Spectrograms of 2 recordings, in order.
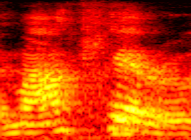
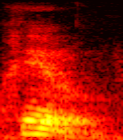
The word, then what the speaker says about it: Ma'akeru: So it's, or Keru, so Ma'akeru is the hard K sound. Ma'akeru.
